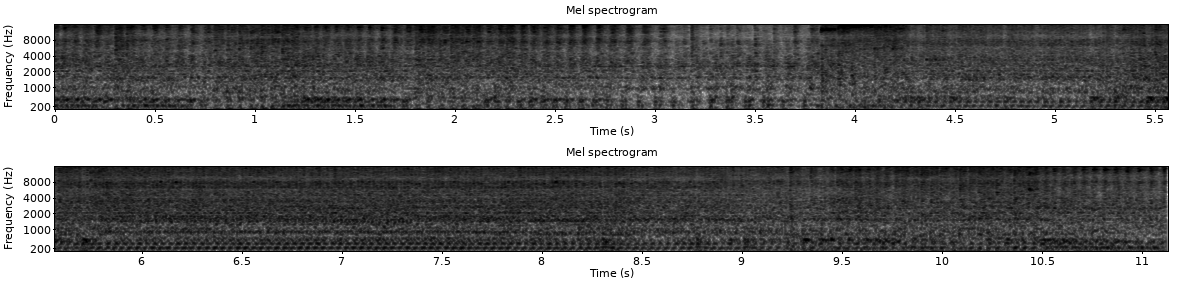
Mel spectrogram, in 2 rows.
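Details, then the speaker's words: Craftsman 13hp Tecumseh OHV rear-engine tractor, valves just reworked after no compression, running on choke: uneven, hunting single-cylinder thumping that sounds lean, with a lot of water in the fuel; rough running. "okay so that sounds a little lean and she's got a lot of water in it"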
